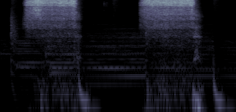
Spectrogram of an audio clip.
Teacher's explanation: Y jueves empieza por TH, significa que tienes que poner la lengua entre los dientes, fuera de la boca, como si fuera la Z en castellano, y arranca desde ahí sin voz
